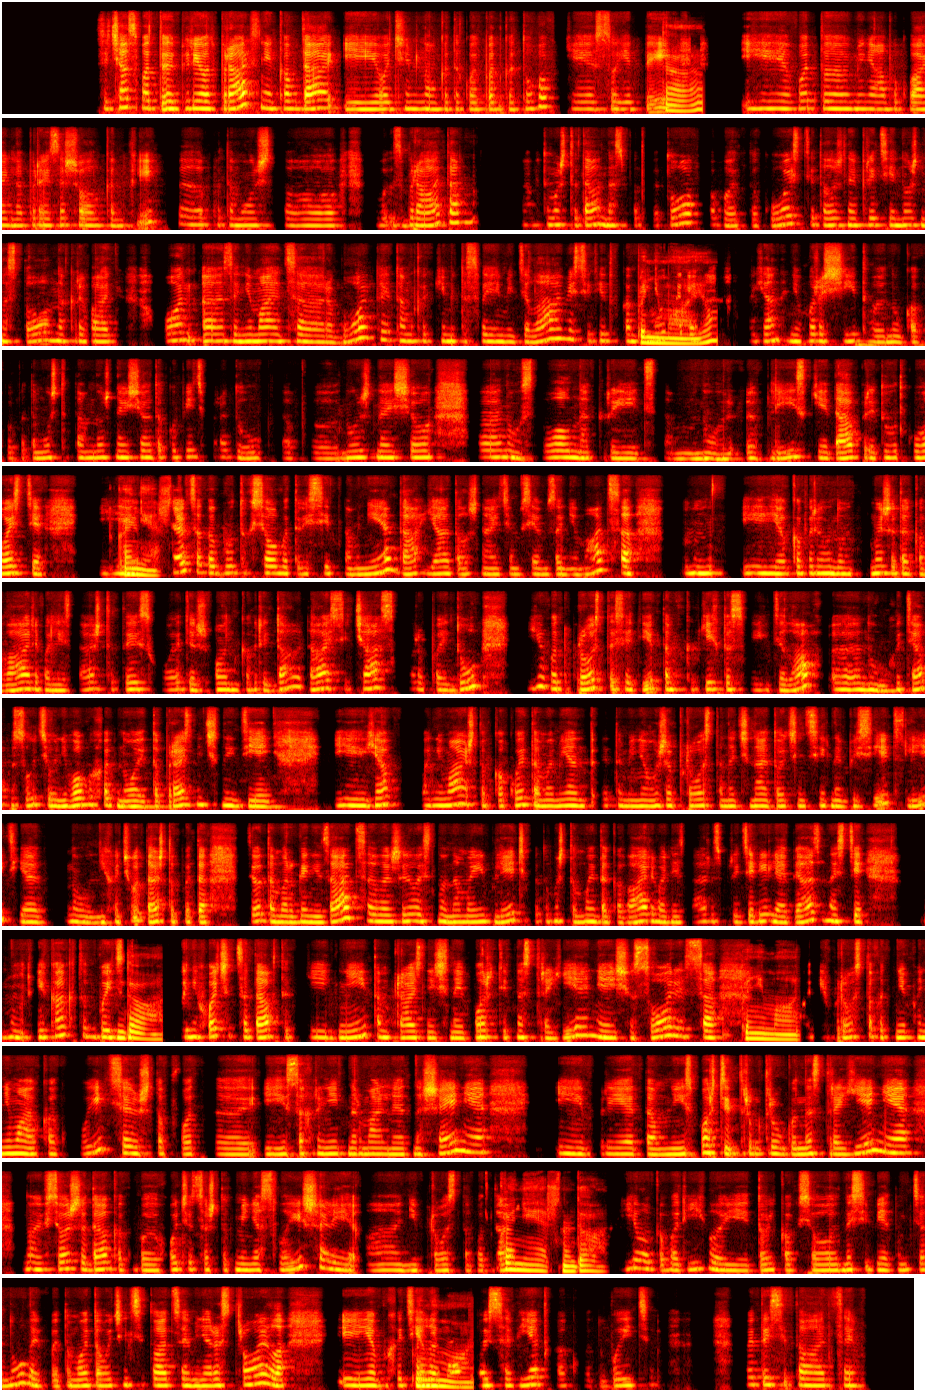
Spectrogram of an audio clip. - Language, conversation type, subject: Russian, advice, Как мирно решить ссору во время семейного праздника?
- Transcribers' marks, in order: tapping; other background noise; other noise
